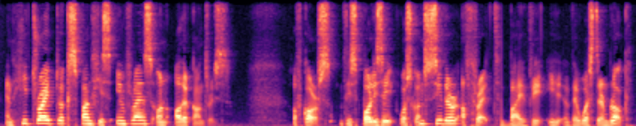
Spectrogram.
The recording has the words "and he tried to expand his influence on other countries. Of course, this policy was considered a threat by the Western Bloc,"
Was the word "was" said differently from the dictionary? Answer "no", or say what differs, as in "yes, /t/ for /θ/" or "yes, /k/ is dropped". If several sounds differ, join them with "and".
yes, /s/ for /z/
